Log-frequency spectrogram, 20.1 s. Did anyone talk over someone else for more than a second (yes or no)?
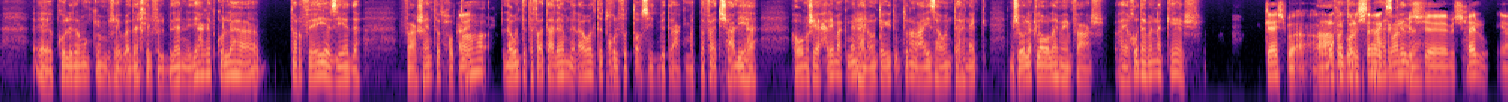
yes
